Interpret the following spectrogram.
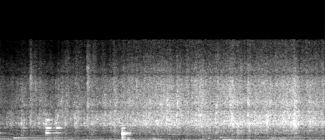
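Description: Bracken fern shoots stir-frying in hot oil in a wok, sizzling and getting louder about a second and a half in as a wooden spatula stirs them, with a few sharp clicks of the spatula on the pan.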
